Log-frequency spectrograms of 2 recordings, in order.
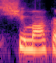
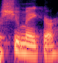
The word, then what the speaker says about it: Shoemaker: Is it Schumacher or Shoemaker? Shoemaker.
